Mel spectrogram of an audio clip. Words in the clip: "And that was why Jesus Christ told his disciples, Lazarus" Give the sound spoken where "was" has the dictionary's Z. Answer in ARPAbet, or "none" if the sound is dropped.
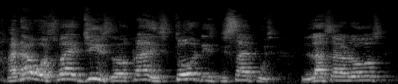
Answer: S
